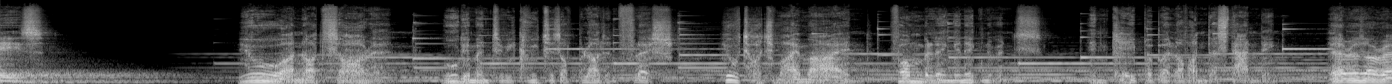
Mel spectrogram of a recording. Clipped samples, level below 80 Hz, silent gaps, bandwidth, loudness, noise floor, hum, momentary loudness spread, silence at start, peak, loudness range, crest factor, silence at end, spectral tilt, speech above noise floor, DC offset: under 0.1%; -30 dBFS; none; 18 kHz; -16 LUFS; -39 dBFS; none; 10 LU; 0 s; 0 dBFS; 2 LU; 16 dB; 0 s; -4.5 dB/octave; 24 dB; under 0.1%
